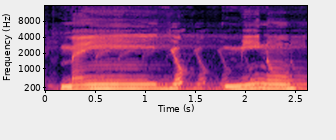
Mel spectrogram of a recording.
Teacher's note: ان کی مثال پہلی نون ساکن کی من یؤمنو، یہ نون ساکن کی مثال، اس میں نون ساکن کے بعد یا آئی ہے جو کہ ینمو میں سے ایک حرف ہے، لہذا یہاں غنہ ہوگا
